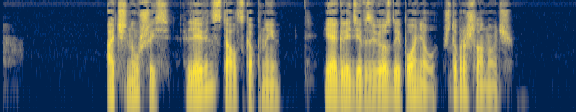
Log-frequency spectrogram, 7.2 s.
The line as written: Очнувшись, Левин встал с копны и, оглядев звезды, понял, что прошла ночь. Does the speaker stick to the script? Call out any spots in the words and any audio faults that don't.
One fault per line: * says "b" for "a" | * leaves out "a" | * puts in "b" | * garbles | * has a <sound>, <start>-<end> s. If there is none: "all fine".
all fine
